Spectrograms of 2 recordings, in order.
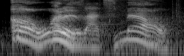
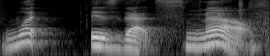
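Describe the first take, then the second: First: Higher put-on voice, swooping down; creature in the cave. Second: Slow, spaced-out question; somebody noticing a stink. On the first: Hidden cave creature smells skunk, high disgusted voice. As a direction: exclaim it in disgust at the stink. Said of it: "something that was in the cave said". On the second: Acted. Somebody in the story smells skunk, slow puzzled question. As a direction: draw out each word, falling at the end. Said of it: "And somebody says".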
